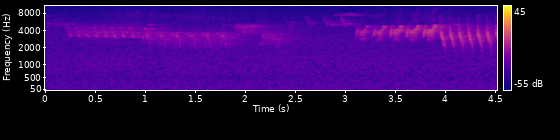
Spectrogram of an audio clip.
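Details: Spring birdsong at Carrizo Plain National Monument, California, USA, during a super bloom: high thin whistled phrases and trills from several birds, ending in a loud run of rapid repeated descending notes, over a steady background hiss.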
